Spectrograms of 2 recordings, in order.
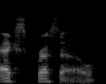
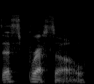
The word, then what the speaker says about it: espresso: s e s especially that's like saying expresso i don't know why people spell like that it makes no sense it's pronounced espresso fit i like that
